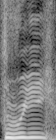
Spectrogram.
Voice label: phrase male rap; Vengeance Samples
